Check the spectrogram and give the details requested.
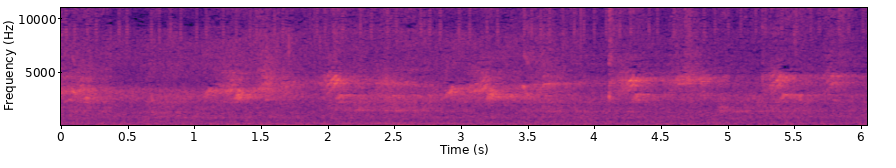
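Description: A small bird chirping over and over, short high notes repeating more than once a second, against a steady outdoor background hiss.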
